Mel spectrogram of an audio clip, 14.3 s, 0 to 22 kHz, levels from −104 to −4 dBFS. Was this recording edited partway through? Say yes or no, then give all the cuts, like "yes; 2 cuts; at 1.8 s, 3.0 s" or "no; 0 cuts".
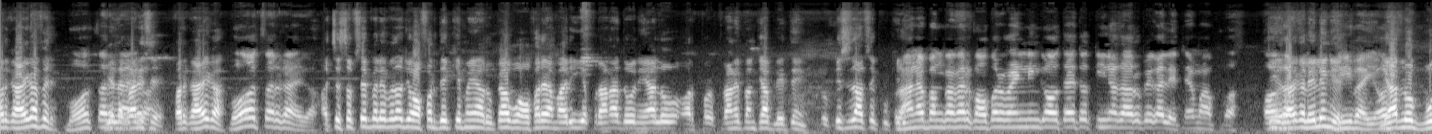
no; 0 cuts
